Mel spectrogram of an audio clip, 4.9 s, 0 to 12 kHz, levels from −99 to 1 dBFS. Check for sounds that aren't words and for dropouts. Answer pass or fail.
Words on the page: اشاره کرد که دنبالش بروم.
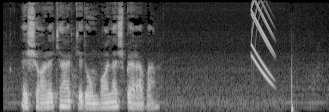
fail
